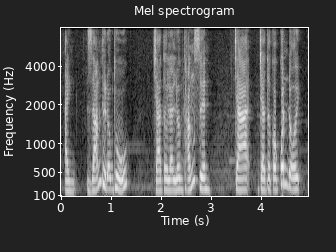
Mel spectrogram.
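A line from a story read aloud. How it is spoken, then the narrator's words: Panicked angry breathless shout. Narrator (Vietnamese): Mắt Lường Chấn lộ ra một chút hoang mang, tức giận lớn tiếng hổn hển nói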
